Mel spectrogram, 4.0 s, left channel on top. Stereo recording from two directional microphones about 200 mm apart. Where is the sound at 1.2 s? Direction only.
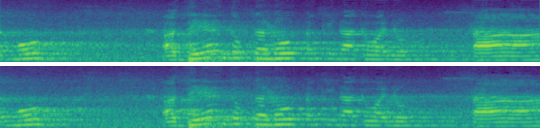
55° left (ahead or behind).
